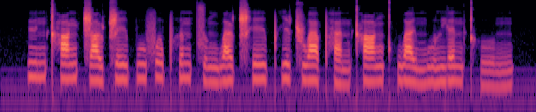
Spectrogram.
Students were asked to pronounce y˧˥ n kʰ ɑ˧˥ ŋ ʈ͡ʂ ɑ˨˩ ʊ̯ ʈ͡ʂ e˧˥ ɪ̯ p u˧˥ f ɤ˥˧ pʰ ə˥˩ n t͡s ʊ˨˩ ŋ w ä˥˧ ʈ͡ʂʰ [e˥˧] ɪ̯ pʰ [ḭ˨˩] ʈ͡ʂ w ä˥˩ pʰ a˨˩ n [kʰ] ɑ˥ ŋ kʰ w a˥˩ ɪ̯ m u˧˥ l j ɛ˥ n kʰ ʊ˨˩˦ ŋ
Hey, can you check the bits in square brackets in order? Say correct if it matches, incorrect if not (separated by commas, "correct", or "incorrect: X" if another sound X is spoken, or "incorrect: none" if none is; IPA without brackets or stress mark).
correct, incorrect: i˥˧, correct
